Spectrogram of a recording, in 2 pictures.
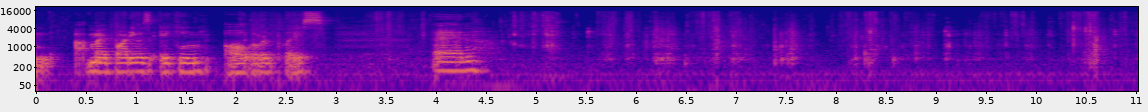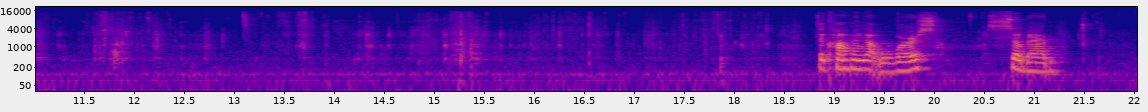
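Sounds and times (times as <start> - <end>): person chewing crisp salad: 2.0 - 18.8, 21.3 - 21.9.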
